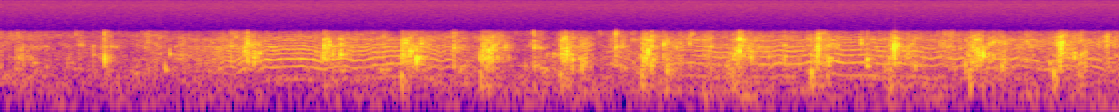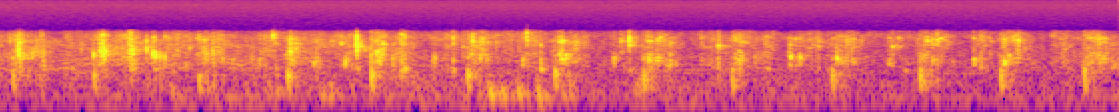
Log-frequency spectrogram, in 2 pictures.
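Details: Around a dog giving birth to puppies, rapid high squeaky whines and whimpers follow one another densely, several per second, with a low voice heard now and then.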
